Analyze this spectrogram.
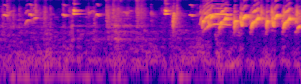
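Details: Soft scattered high notes give way to a loud, fast, tinkling twitter of European goldfinch song, the bird kept as an ornamental pet, over faint low hum.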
